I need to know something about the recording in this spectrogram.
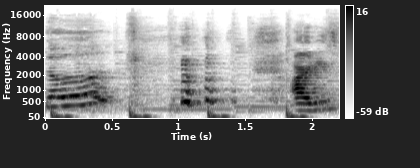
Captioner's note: laughing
